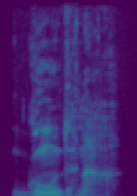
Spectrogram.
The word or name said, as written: गूँधना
